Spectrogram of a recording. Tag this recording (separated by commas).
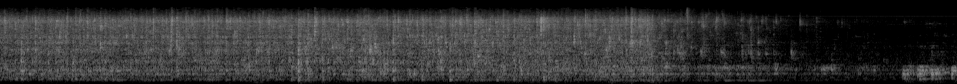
faucet, Bathtub (filling or washing), Water, Sink (filling or washing)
